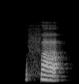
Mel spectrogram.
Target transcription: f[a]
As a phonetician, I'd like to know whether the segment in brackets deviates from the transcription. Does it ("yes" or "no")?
no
